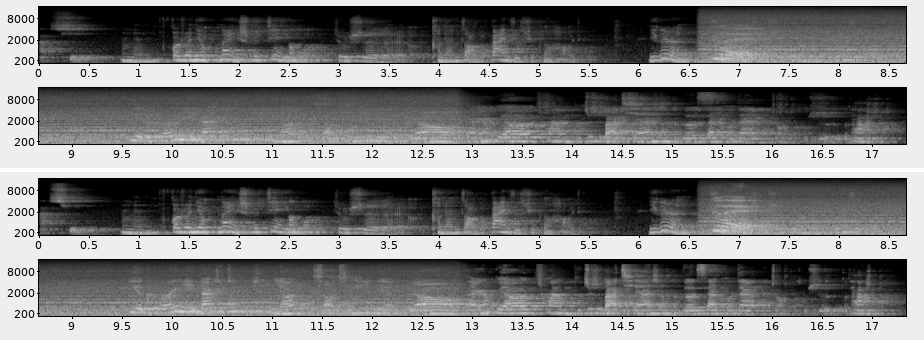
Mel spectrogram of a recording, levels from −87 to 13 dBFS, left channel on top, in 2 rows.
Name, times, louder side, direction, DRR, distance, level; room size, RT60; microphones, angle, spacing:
voice 1, 0.8-5.4 6.1-8.4, equal, 10° right, 4 dB, 1.7 m, -27 dB
sound 1, 6.6-12.9, left 1 dB, 10° left, 5.9 m, -26 dB
voice 2, 6.7-7.2 9.5-17.0, right 1 dB, 80° right, 1 dB, 5.6 m, -21 dB
22.5 x 20.5 x 8.3 m, 1.2 s
head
